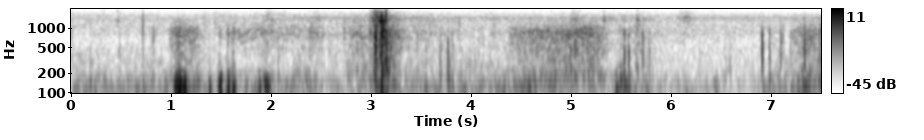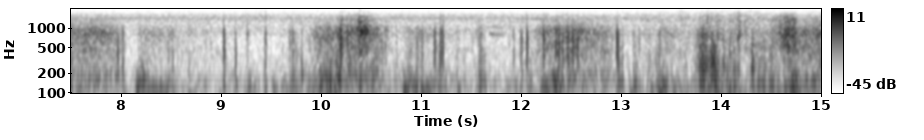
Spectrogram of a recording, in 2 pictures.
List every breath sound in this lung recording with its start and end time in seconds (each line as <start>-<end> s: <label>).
4.34-5.39 s: inhalation
5.43-5.79 s: exhalation
5.43-5.79 s: crackles
6.93-8.10 s: inhalation
6.93-8.10 s: crackles
8.10-9.01 s: wheeze
9.87-10.78 s: inhalation
9.89-10.76 s: crackles
10.81-11.42 s: exhalation
10.81-11.42 s: crackles
12.16-13.07 s: inhalation
12.16-13.07 s: crackles
13.78-14.31 s: crackles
